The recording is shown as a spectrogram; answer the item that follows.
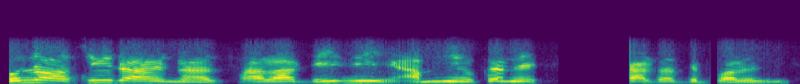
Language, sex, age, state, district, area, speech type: Bengali, male, 60+, West Bengal, Dakshin Dinajpur, rural, conversation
